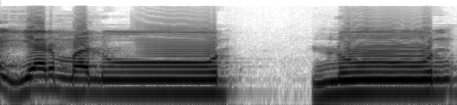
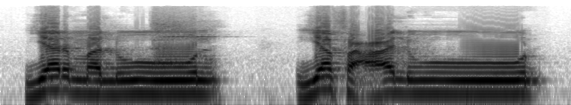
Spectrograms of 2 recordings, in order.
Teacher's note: यरमलून, यफअलून, तो लाम के बाद जो ऊ की आवाज आ रही है ये होंठों की खाली जगह से ही तो आ रही है। होंठ गोल हो गए, उनकी जो बीच की खाली जगह बचती है वहां से वाव मद्दा अदा हो जाता है।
